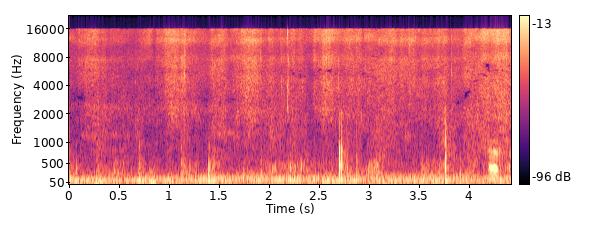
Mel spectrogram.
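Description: Sheep jostling close around a person on grass: faint rustling and a few light ticks over a low steady rumble.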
